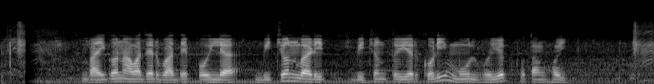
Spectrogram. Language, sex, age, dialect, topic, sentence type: Bengali, male, 18-24, Rajbangshi, agriculture, statement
